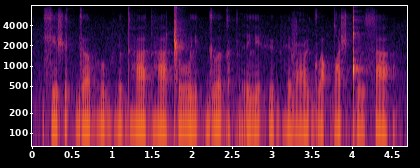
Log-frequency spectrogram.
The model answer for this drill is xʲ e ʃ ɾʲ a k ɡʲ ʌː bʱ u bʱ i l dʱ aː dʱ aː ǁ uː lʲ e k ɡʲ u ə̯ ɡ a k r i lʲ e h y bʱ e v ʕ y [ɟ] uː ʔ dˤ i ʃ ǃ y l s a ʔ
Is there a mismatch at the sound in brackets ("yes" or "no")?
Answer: yes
